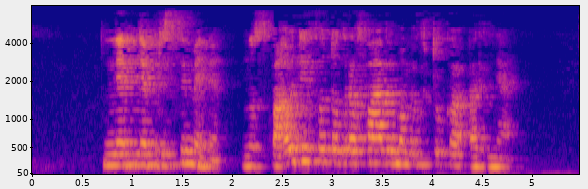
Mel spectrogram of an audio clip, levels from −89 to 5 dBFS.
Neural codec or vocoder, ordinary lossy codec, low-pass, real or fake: none; MP3, 32 kbps; 7.2 kHz; real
